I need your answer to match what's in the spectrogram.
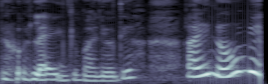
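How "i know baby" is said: put-on high, loud, sing-song "I know baby"; squealed sleepy reply. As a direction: squeal it out, half asleep and delighted. Mani answering in her sleep. (उनींदी, ऊँची, चहकती आवाज़ में)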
